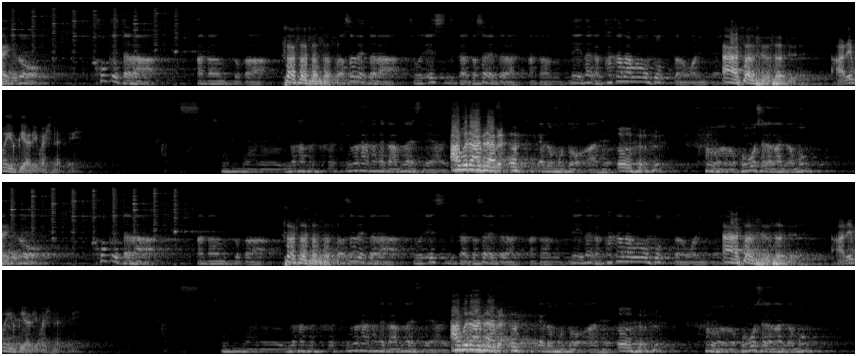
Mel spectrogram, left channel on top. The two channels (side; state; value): both; normal; correlation 0.49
